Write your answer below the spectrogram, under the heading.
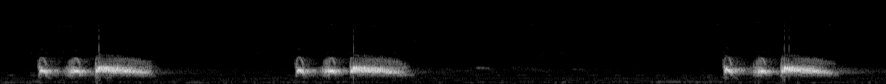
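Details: Local spotted dove in full, frequent song: three cooing phrases, each of two quick notes and a longer, throaty purring coo, spaced about three seconds apart in quiet surroundings.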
